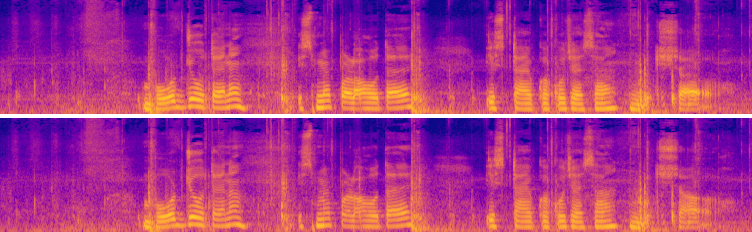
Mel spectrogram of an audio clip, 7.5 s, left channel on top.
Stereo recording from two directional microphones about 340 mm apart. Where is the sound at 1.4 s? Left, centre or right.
Centre.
